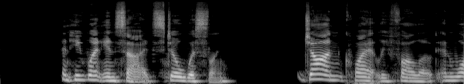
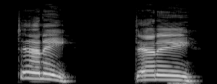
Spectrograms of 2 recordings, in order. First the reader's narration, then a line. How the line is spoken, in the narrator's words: called out in an exceptionally thunderous voice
